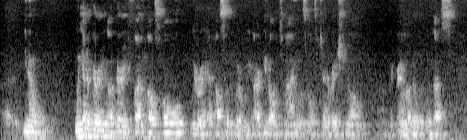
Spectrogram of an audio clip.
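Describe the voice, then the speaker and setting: Very fast speech with big swings in loudness comes through audible room echo and noticeable background noise. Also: man, very deep, low pitch for a man, ordinary pitch variation. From Chicago suburbs, US. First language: Italian. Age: 50s. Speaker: community leader, LGBT history activist. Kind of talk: on-stage interview. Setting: stage with live audience. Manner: hesitant, many fillers.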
